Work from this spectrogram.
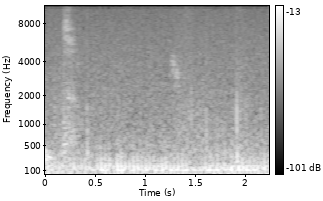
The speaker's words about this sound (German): Hä, Katze? Ja. Brave Katze.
